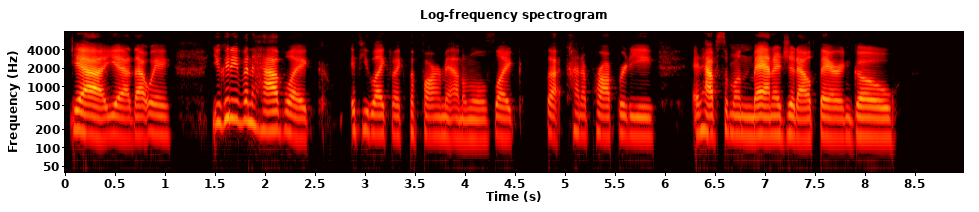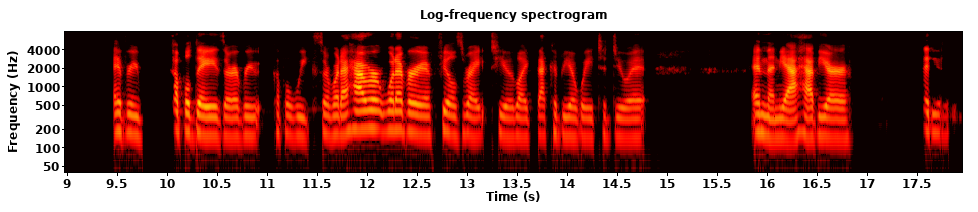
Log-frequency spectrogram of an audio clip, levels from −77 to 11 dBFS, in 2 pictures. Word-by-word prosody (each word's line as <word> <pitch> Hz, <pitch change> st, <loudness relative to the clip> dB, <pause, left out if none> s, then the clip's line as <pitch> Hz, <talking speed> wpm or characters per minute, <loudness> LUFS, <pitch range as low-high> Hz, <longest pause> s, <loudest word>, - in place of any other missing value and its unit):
Yeah, 170 Hz, -7 st, +8 dB
yeah, 155 Hz, -1 st, +1 dB
that 160 Hz, +1 st, +1 dB
way 170 Hz, -3 st, -4 dB, 0.4 s
you 260 Hz, -, -6 dB
could 310 Hz, +2 st, +1 dB
even 285 Hz, -2 st, 0 dB
have, 195 Hz, -4 st, +4 dB
like, 160 Hz, -5 st, -3 dB, 0.2 s
if 190 Hz, +1 st, -10 dB
you 195 Hz, -, -10 dB
like, 175 Hz, -1 st, -2 dB
like, 165 Hz, -1 st, -7 dB
the 175 Hz, -, -10 dB
farm 160 Hz, -1 st, -5 dB
animals 145 Hz, -1 st, -6 dB
like 155 Hz, -2 st, -3 dB, 0.2 s
that -, -, -3 dB
kinda 180 Hz, -3 st, -8 dB
property 160 Hz, -2 st, -4 dB, 0.3 s
and 170 Hz, -, -6 dB
have 170 Hz, -1 st, +6 dB
someone 170 Hz, -3 st, -6 dB
manage 165 Hz, 0 st, +5 dB
it 165 Hz, -, +1 dB
out 145 Hz, 0 st, +1 dB
there 155 Hz, -2 st, +3 dB
and 150 Hz, 0 st, -7 dB
go 150 Hz, -2 st, -1 dB, 1.1 s
every 180 Hz, -4 st, -4 dB, 0.3 s
couple 190 Hz, -2 st, -1 dB
days 160 Hz, -3 st, +2 dB
or 155 Hz, -, -2 dB
every 155 Hz, +1 st, -4 dB
couple 175 Hz, -3 st, -12 dB
weeks 155 Hz, 0 st, -11 dB
or 175 Hz, -, -5 dB
whate 170 Hz, 0 st, -1 dB
however, 200 Hz, +3 st, +6 dB
whatever 195 Hz, -1 st, +3 dB
it 165 Hz, -1 st, 0 dB
feels 170 Hz, -3 st, -5 dB
right 155 Hz, -3 st, -5 dB
to -, -, -13 dB
you, 155 Hz, -2 st, -7 dB
like, 150 Hz, -2 st, -7 dB
that 160 Hz, 0 st, -4 dB
could 175 Hz, -, -12 dB
be 160 Hz, 0 st, -8 dB
a 155 Hz, -, -6 dB
way 150 Hz, 0 st, -9 dB
to 165 Hz, -, -17 dB
do 150 Hz, -1 st, -11 dB
it 150 Hz, 0 st, -6 dB, 1.0 s
and 180 Hz, -2 st, 0 dB
then, 145 Hz, 0 st, -1 dB
yeah, 140 Hz, -2 st, +7 dB
have 155 Hz, +2 st, +3 dB
your 150 Hz, -2 st, +1 dB, 0.7 s
city 180 Hz, -4 st, -6 dB
165 Hz, 200 wpm, -25 LUFS, 155-180 Hz, 1.1 s, Yeah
